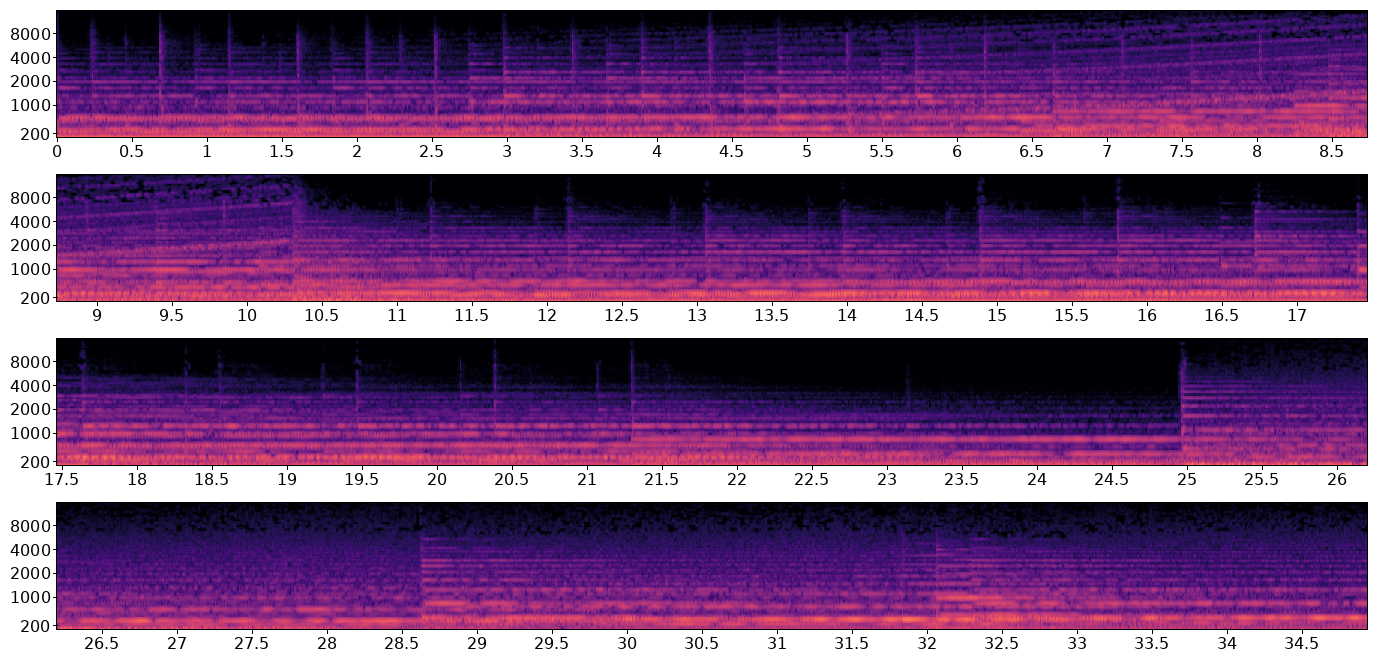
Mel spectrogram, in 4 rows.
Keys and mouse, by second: 4.6 shift+middle click, 6.1 shift+middle click, 8.3 click, 10.8-13.5 drag, 14.6 click, 14.6-15.2 middle drag, 17.0 shift+middle click, 18.0 click, 18.6-19.3 drag, 20.3 click, 21.4 click, 22.4-25.5 drag, 25.7 ctrl+z, 26.7 shift+middle drag, 30.4 click, 31.8 ctrl+z, 33.3 click.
